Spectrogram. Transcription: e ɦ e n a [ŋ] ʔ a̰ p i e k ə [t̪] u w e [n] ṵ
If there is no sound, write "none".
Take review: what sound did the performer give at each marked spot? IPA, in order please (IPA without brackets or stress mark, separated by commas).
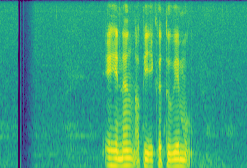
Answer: ŋ, t̪, m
